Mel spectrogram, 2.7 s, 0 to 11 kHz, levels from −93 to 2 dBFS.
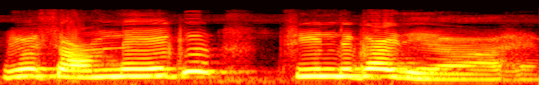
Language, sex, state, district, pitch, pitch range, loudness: Hindi, male, Bihar, Gaya, 245 Hz, 180-255 Hz, -11 LUFS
